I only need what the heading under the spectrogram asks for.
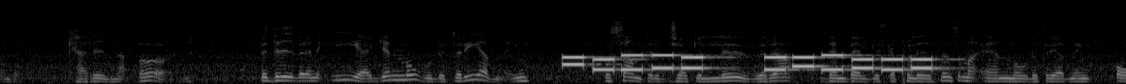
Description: DTMF, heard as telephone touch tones, dialled by hand, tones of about 210 ms, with room echo and speech in Swedish. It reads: 01365 283414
